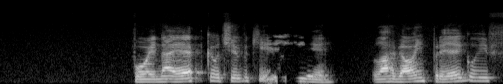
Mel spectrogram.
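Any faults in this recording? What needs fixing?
There's one thing to fix: speech suppressed in double talk, from 2.68 to 3.14 s. The speech drops by around 30 dB for roughly half a second, then comes back. The likely cause is the far end talking at the same moment. The echo canceller couldn't tell this talker from its own loudspeaker echo, so it pulled everything down. To prevent it, tune the canceller's double-talk detection so near-end speech stays open while the far side is active.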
